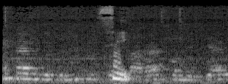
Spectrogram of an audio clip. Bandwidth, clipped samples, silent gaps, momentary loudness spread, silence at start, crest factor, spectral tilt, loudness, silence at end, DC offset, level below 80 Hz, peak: 17 kHz; under 0.1%; none; 16 LU; 0.05 s; 16 dB; -5.5 dB/octave; -17 LUFS; 0 s; under 0.1%; -48 dBFS; -2 dBFS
